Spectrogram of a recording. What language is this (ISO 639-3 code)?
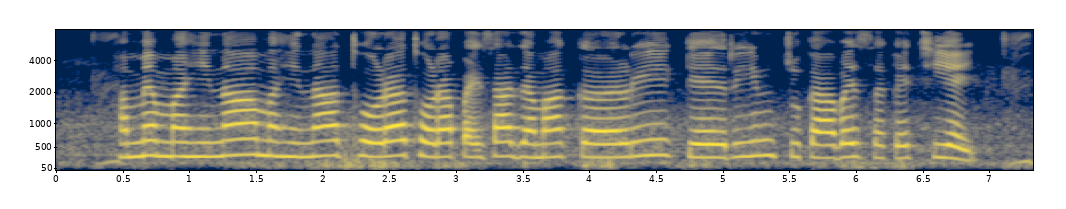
mai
